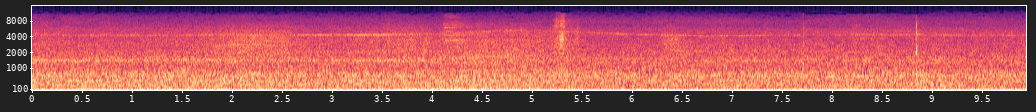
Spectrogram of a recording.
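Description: Union Pacific freight train's boxcars and caboose rolling away over the rails with a steady rumble of wheels, broken by a couple of sharp clicks, one about halfway and one near the end.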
